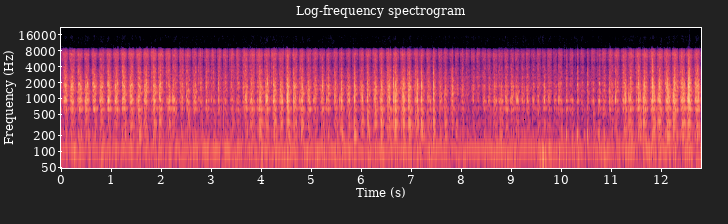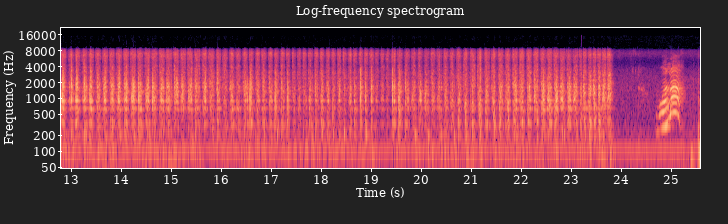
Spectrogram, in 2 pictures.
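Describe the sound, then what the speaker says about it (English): Paper rubbed steadily over a carved wooden jewellery box, a continuous close scratchy friction that runs almost without pause for most of the stretch before stopping near the end, with a brief voice at the close. "from this corner where it starts, I'm just going to start rubbing it in"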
